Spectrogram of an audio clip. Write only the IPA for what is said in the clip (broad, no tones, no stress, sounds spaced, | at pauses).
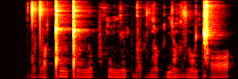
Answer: dˤ ʊ d l ɔ ǃ ũ ǃ u n ʊ p x ũ ɡ ẽ p ɡ u ɡ zˤ ẽ q ɟ ẽ ʁ z ɔ̃ ǁ ɔ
